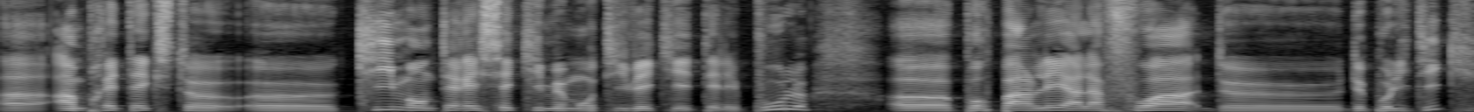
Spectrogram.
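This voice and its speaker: A man's fairly high voice with a non-native accent, ordinary pitch variation and a fairly slow pace, dry and close with no echo on a very clean recording with a silent background. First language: not French (speaking French). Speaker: interior architecture graduate. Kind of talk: round table talk. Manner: halting, many fillers.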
